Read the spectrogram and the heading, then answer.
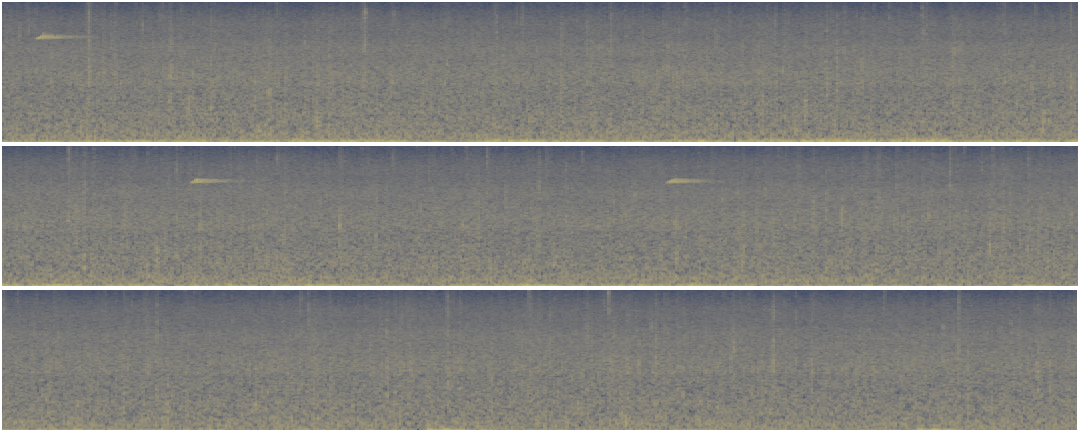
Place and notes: neoscenes: Blue Mountains in the rain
